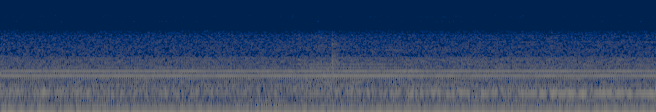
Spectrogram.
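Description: A steady low hum with two steady tones held throughout, the drone of a running appliance or fan in the room, with a faint tick about three seconds in.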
